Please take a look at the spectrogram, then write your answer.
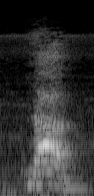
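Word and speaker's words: lamb: बी इज not pronounce, B is silent.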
